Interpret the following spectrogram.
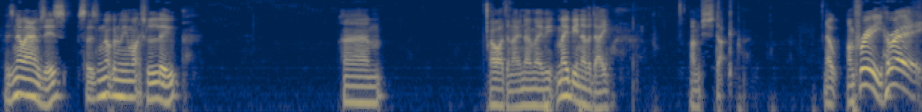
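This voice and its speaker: A young man chats his way through a survival game, joking with viewers as he goes. His voice sits low with a gravelly, crackly edge, yet it stays bright and forceful. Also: slow, pauses often. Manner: chatty, jokey, talks to viewers while playing. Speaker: gaming let's-play host. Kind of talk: casual gameplay commentary.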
